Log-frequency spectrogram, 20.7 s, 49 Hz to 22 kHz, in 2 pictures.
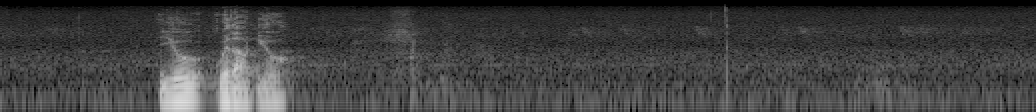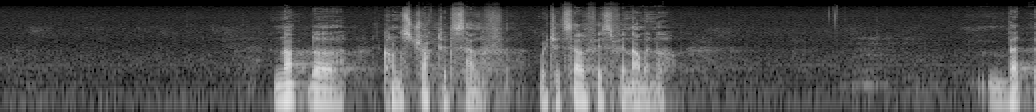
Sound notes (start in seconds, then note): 4.7 silence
